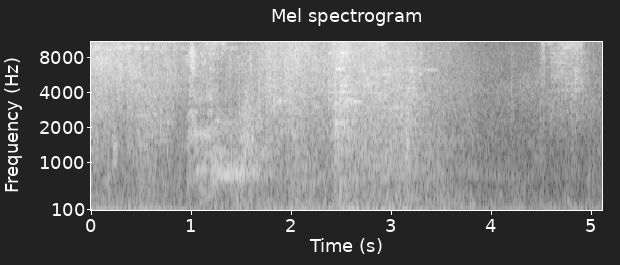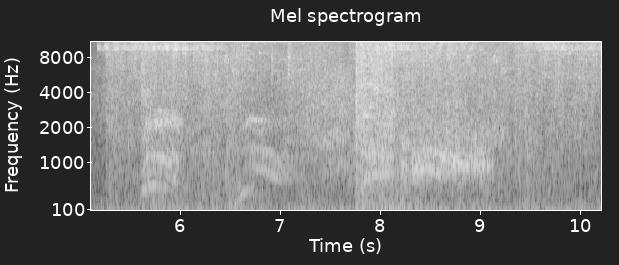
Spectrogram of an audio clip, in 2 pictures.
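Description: A huge creature roars and growls.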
